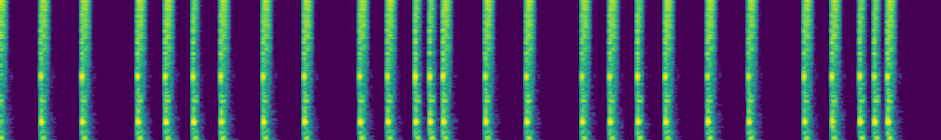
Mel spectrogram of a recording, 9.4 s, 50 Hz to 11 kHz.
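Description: Basic Afrobeat percussion tones programmed in FL Studio 20.8 play as a dry, steady pattern of sharp electronic hits, some doubled in quick pairs, loud and close with silence between strikes and no talking.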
